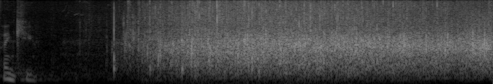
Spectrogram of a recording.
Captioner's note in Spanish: Aplausos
